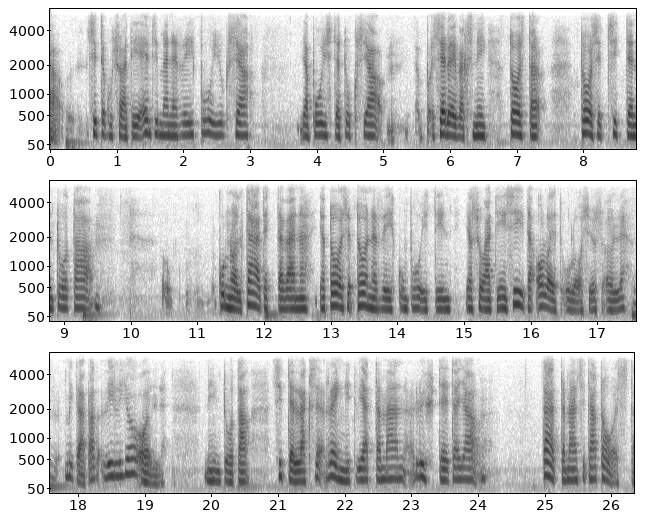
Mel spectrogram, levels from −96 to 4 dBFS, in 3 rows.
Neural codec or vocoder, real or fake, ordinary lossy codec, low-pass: none; real; Opus, 24 kbps; 5.4 kHz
